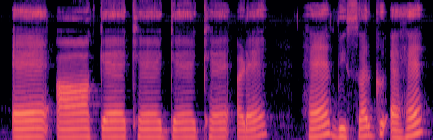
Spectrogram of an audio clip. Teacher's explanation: इनका उच्चारण कंठ स्थान से होता है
